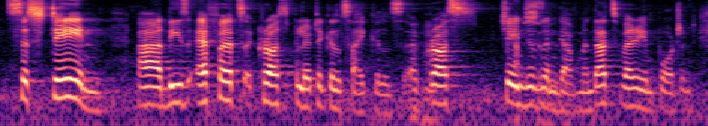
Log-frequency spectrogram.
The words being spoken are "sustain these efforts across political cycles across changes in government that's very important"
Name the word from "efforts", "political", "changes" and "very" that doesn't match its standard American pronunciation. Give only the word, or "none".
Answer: none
